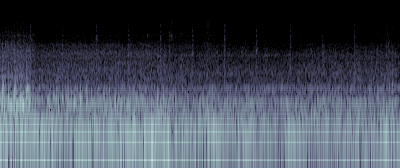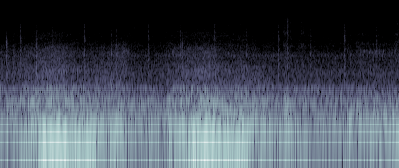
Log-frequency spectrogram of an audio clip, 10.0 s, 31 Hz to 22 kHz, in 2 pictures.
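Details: VW Golf MK5 GT 2.0 TDI diesel at low rpm with a deep rumble, faint loose ticking and two heavier surges. Rattle comes when lifting the clutch at low rpm and persists at higher rpm, is sometimes absent, and is sometimes joined by a sudden thud when accelerating; owner suspects gearbox, unconfirmed.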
